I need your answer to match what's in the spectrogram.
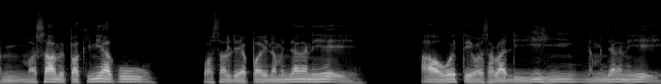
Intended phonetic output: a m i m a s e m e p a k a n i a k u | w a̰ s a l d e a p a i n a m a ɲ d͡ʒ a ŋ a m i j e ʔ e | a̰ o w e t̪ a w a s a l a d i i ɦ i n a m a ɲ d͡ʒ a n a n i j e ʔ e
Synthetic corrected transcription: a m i m a s a m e p a k i n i a k u | w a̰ s a l d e a p a i n a m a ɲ d͡ʒ a ŋ a n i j e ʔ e | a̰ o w e t̪ e w a s a l a d i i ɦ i n a m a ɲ d͡ʒ a ŋ a n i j e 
